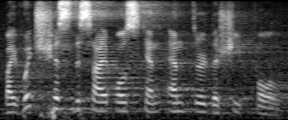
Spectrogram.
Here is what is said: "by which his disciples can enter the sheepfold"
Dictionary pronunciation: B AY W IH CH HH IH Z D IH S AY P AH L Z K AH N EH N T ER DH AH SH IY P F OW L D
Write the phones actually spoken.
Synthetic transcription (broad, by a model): B AY W IH CH HH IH S D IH S AY P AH L S K AH N EH N T ER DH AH SH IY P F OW L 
